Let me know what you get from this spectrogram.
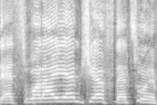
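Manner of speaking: very high, goofy, squeaky slapstick comic voice. Trying a Nathan Lane voice for Jeff that comes out more as a Jerry Lewis impression. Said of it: "That was a little more Jerry Lewis".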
